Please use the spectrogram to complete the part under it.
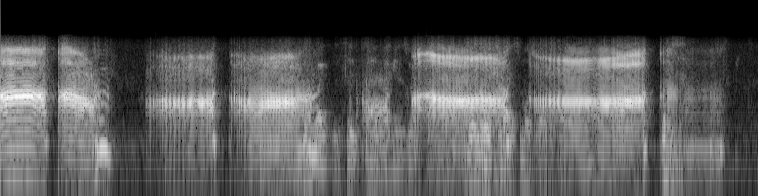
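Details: Dog making drawn-out, wavering whine-like 'talking' sounds while being stroked on the belly, wanting more stroking; several long moaning phrases with rising and falling pitch, separated by short pauses, recorded indoors on a phone.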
